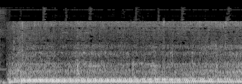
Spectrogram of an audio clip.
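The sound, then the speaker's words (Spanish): A vehicle engine runs loudly and steadily during a vehicle rescue in snow in Navarra, a low droning hum with a slight revving rise, over a constant rushing noise and no voices. “que ha provocado además algunos rescates de vehículos en Navarra como este.”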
